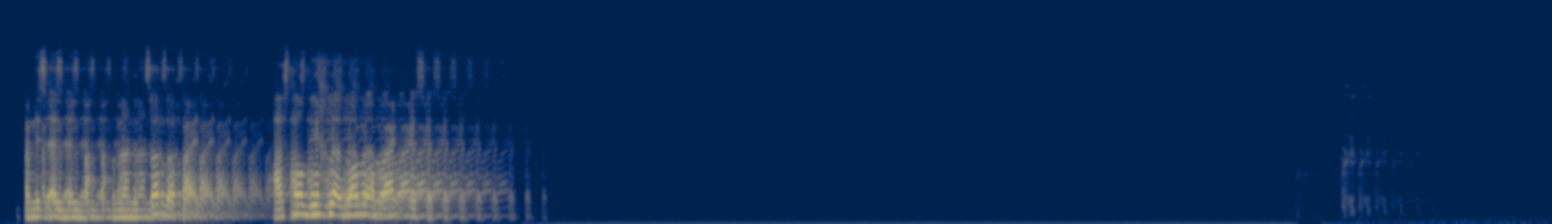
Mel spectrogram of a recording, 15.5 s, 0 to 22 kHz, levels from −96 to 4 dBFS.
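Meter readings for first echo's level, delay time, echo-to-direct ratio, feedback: −7.0 dB, 164 ms, −5.5 dB, 56%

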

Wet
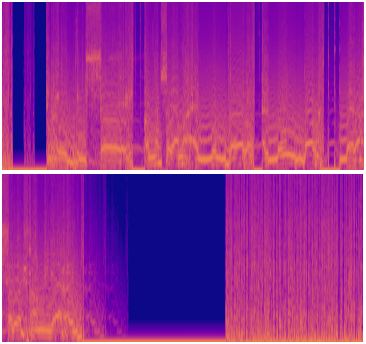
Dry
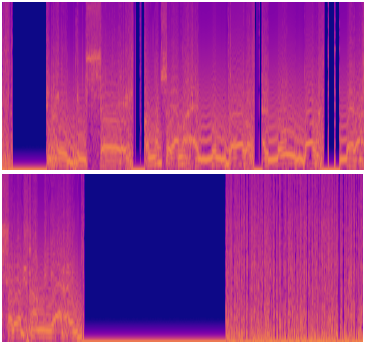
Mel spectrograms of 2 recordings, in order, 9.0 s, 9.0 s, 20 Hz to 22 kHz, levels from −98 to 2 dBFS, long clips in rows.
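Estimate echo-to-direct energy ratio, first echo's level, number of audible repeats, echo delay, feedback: −17.0 dB, −17.0 dB, 2, 277 ms, 23%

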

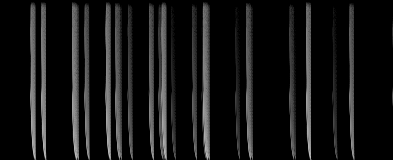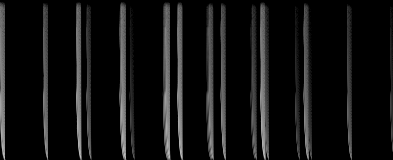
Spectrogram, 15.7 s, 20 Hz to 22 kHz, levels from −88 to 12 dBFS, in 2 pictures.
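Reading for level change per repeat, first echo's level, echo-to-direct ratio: −13.0 dB, −11.5 dB, −11.5 dB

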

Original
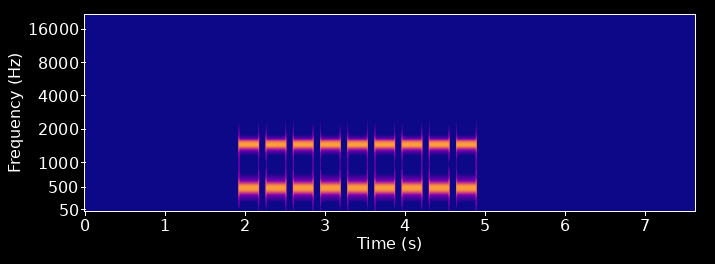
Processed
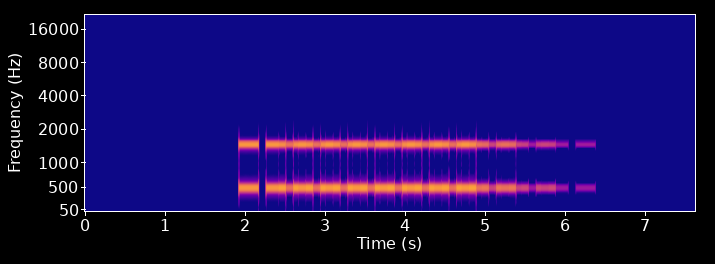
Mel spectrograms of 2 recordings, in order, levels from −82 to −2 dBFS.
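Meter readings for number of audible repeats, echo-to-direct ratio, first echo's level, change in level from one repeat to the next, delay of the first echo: 3, −9.0 dB, −9.5 dB, −12.0 dB, 497 ms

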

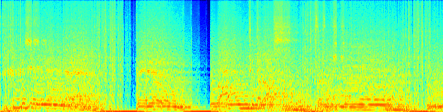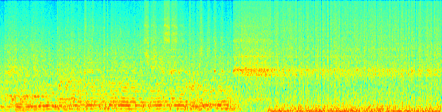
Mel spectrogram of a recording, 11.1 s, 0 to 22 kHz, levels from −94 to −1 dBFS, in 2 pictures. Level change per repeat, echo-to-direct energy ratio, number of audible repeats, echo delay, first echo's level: −8.5 dB, −3.0 dB, 4, 95 ms, −3.5 dB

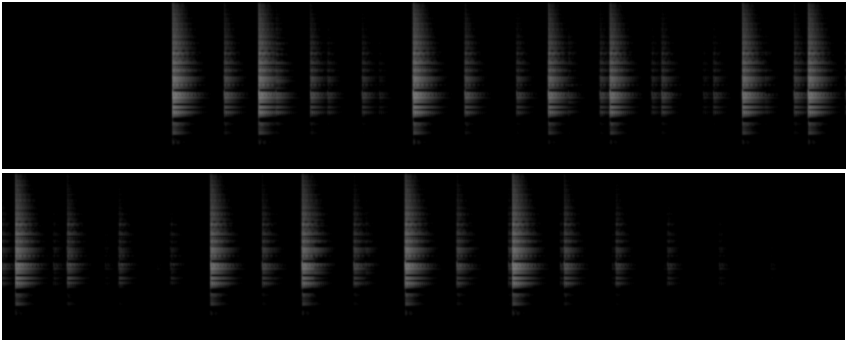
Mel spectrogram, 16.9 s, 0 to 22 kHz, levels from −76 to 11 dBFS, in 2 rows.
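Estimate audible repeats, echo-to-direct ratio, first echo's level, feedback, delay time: 4, −13.5 dB, −14.5 dB, 50%, 517 ms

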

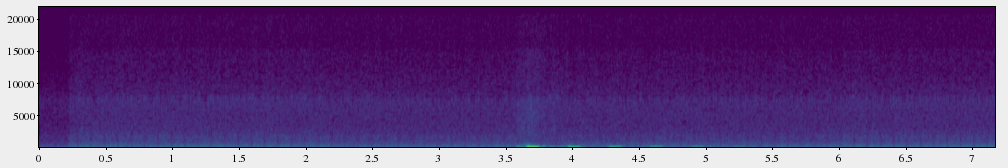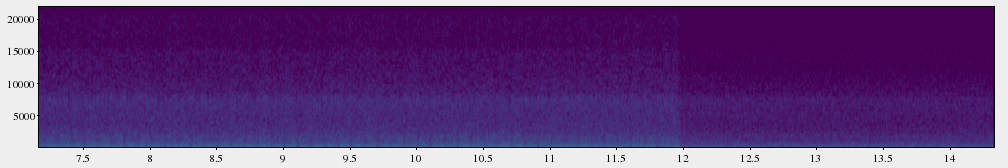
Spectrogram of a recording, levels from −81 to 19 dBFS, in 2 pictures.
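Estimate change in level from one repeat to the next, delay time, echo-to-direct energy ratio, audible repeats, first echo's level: −6.0 dB, 310 ms, −11.5 dB, 4, −12.5 dB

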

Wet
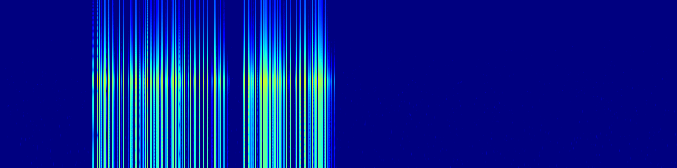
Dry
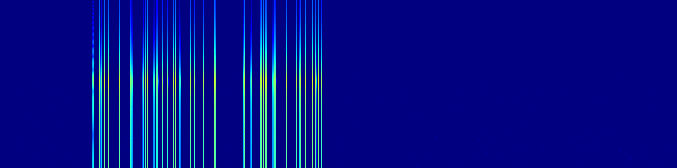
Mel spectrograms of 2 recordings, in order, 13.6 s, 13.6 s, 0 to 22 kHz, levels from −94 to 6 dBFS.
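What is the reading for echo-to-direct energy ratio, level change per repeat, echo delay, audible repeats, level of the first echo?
−4.5 dB, −15.0 dB, 88 ms, 3, −4.5 dB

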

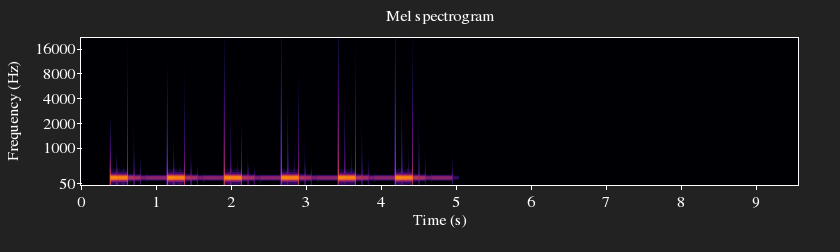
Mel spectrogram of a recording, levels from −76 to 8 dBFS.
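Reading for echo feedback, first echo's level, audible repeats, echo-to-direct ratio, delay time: 27%, −17.0 dB, 2, −16.5 dB, 85 ms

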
